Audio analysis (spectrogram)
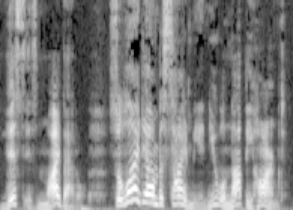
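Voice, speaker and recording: A woman's voice: medium pitch, big pitch swings, moderate pace, no room sound, far from the mic, pitched above the performer's own voice. Storybook hero read by a woman: male straw man, protective, friendly, resolute, very dry sound. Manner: reassuring, resolute.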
